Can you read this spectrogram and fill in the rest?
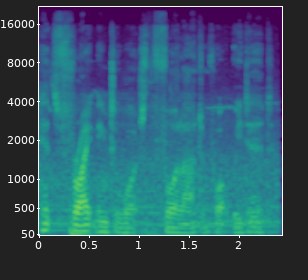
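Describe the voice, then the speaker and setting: An actor playing a battered, loyal, reflective immortal rebel in an audio drama, speaking earnestly and intimately. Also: male voice, sits low, a little fast, background noise. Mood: somber, reflective. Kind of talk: naturalistic audio drama acting. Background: music.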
